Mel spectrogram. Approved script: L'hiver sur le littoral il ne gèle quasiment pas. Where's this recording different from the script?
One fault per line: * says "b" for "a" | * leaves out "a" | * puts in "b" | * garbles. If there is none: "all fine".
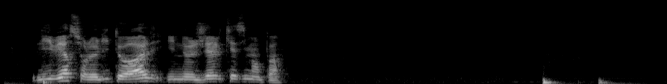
all fine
